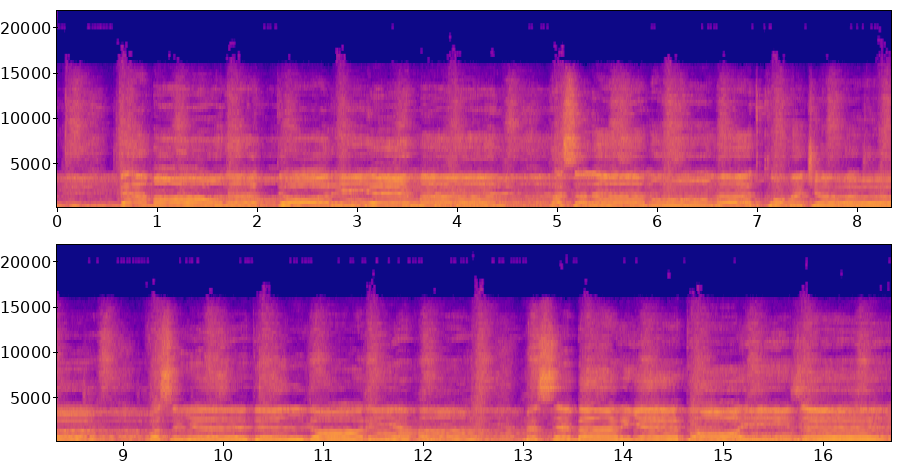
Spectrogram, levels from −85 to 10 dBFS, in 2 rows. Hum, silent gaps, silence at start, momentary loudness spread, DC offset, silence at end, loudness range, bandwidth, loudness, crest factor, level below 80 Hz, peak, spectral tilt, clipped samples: none; none; 0 s; 5 LU; 0.5%; 0 s; 2 LU; 17.5 kHz; -13 LUFS; 10 dB; -36 dBFS; -4 dBFS; -3 dB/octave; under 0.1%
